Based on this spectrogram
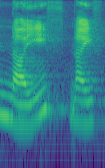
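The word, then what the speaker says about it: knife: नो में के silent है, इसको अंडरलाइन करें। नाइफ में के।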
